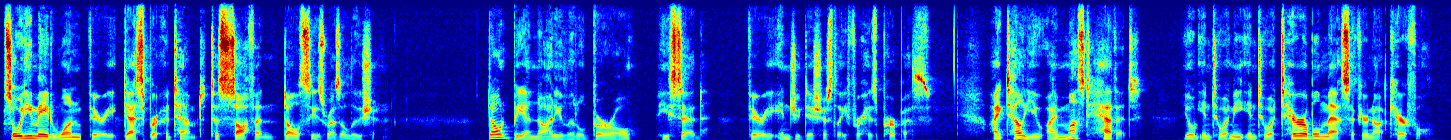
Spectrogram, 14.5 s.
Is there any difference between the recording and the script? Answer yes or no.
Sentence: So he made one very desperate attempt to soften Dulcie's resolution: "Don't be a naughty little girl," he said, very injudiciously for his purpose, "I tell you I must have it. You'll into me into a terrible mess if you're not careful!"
no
